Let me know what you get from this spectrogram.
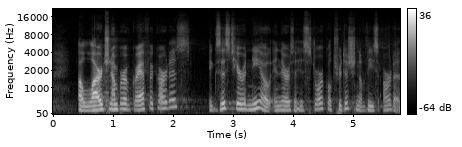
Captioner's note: none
